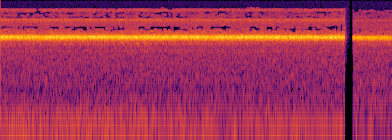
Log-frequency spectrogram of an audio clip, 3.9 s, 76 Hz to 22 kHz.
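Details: On the mid-autumn full-moon night of 10 September 2022, autumn insects keep up a piercing steady trill that cuts out briefly near the end, then resumes at the same pitch.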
